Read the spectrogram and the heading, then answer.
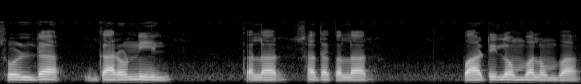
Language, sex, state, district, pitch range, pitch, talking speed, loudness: Bengali, male, Tripura, South Tripura, 110-115 Hz, 110 Hz, 95 wpm, -18 LUFS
